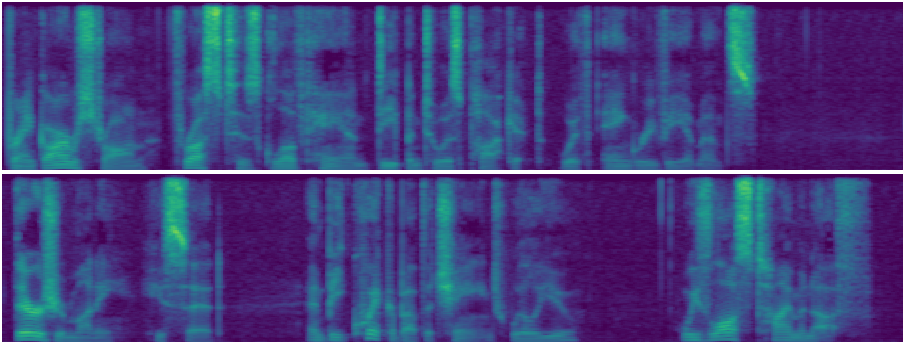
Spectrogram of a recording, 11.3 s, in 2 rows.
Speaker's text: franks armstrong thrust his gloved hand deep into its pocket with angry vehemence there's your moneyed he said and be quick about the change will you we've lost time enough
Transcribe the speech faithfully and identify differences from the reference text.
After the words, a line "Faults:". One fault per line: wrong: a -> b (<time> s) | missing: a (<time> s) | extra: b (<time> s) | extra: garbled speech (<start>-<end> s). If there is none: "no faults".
frank armstrong thrust his gloved hand deep into his pocket with angry vehemence there's your money he said and be quick about the change will you we've lost time enough
Faults:
wrong: franks -> frank (0.0 s)
wrong: its -> his (2.8 s)
wrong: moneyed -> money (6.0 s)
